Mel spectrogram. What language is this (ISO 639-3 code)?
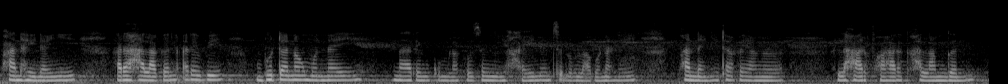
brx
